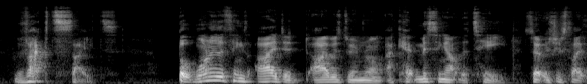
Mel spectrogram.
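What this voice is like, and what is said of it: Yorkshire accent, dropped T sounds. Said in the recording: “that's actually my Yorkshire accent, which is just sort of missing out that T”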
